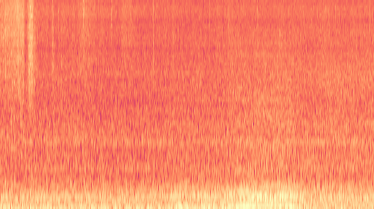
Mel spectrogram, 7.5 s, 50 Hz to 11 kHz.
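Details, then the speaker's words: 2017 Chevrolet Colorado at steady cruise around 50 km/h, coasting or under power: deep low rumble throbbing in a slow wah-wah pulse, felt through floor, pedal and steering wheel; driveline-like drone, source unconfirmed. "Now I can hear it, and I can feel it through the floorboards and the gas pedal and the steering wheel. It's like a pulsating noise. Yeah, it gets real bad right at 50 kilometers an hour."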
